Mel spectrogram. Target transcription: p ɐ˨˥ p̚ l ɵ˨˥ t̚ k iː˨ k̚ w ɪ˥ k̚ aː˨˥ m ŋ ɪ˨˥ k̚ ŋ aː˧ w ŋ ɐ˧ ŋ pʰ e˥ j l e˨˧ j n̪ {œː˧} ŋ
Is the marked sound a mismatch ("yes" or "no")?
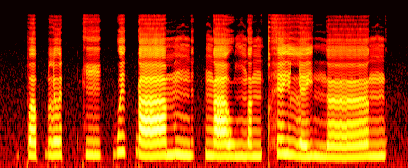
yes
